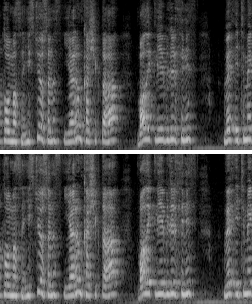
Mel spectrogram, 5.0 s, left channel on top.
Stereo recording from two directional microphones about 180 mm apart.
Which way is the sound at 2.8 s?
30° left (ahead or behind).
